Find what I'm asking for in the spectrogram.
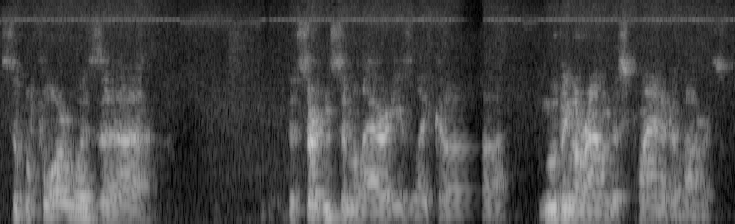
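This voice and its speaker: A middle-aged South African man joins a casual interview chat as a video-call guest from an echoey room. His voice is on the low side but fairly bright, and though his pace is measured, he hesitates and restarts his sentences.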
